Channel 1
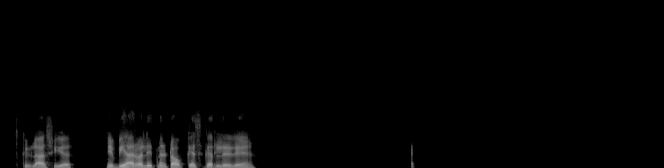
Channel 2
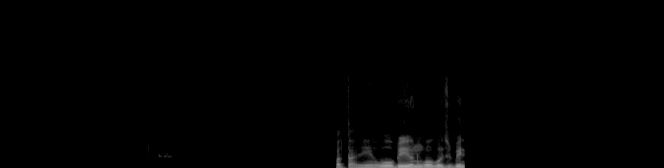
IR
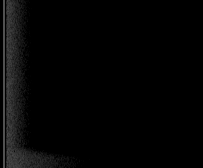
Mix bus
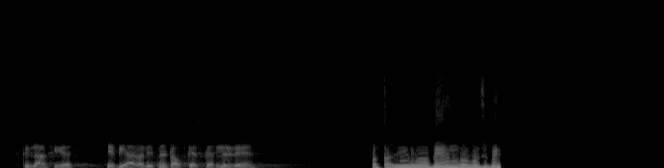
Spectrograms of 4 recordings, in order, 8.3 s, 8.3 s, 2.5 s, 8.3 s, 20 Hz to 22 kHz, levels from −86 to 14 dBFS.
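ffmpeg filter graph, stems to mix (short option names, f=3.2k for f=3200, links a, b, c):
-filter_complex "[0:a]acompressor=threshold=-38dB:ratio=5,flanger=delay=16:depth=6.2:speed=1.8,volume=-4.5dB,asplit=2[a][b];[b]volume=-11dB[c];[1:a]adelay=450,volume=1dB[d];[2:a]atrim=start_sample=2205[e];[c][e]afir=irnorm=-1:irlink=0[f];[a][d][f]amix=inputs=3:normalize=0,acrossover=split=180|3000[g][h][i];[h]acompressor=threshold=-41dB:ratio=2[j];[g][j][i]amix=inputs=3:normalize=0,asoftclip=type=hard:threshold=-34.5dB,asuperstop=centerf=4300:order=8:qfactor=1.2"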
